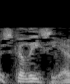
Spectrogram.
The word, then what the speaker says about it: Scalise: Is it Scalise or Scalise? I've forgotten how to pronounce that. It's Scalise.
